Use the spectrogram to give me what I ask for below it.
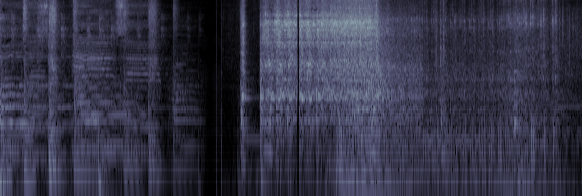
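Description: An old car engine cranks and starts after a short stretch of music and a brief gap, catching with a loud rough roar and then settling into a steady, uneven running rumble.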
